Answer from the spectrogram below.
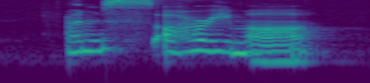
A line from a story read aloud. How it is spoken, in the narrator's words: said Brightbill, his voice trembling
